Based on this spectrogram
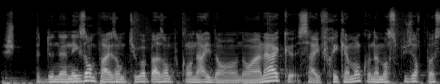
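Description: His pitch shows ordinary variation. The man speaks at a very fast pace. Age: 40s. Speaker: carp angler; podcast guest. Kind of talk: casual interview. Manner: halting, many fillers. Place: studio. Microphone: studio mic.

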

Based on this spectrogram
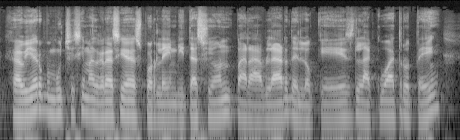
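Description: Man with a medium pitch, fairly even intonation, a very slow pace and hardly any pauses. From Mexico, Coahuila (La Laguna region); Coahuila, Mexico. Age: young. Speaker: government official and political commentator; political commentator. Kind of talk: political discussion panel. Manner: formal. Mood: earnest, measured. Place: studio. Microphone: studio mic.

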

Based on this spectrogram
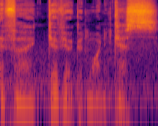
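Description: A soft-spoken whisper at a very slow pace, dry with no echo, over noticeable background noise. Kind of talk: intimate roleplay monologue. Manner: soft, intimate, teasing near-whisper.

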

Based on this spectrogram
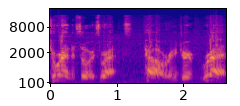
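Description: A put-on character voice with a fairly high pitch and energetic tone moves at a moderate pace over music in the background. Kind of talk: toy review commentary. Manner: bold, energetic announcing.

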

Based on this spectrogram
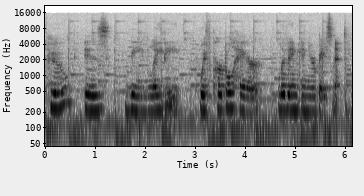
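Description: Clear music plays behind a woman who speaks at a very slow pace with long, frequent pauses. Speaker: guest friend. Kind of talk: casual game talk, asking questions. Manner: playful, slightly exasperated. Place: home room. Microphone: camera far.

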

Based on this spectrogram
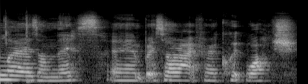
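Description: Audible room echo surrounds a woman speaking. She has a South Yorkshire accent and a moderate pace.

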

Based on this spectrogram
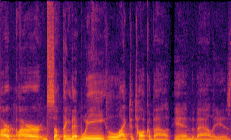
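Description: In a very clean recording with a silent background, a man speaks at a fairly slow pace with a slightly mellow tone and lively intonation.

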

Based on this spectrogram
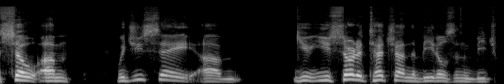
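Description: In a normal speaking voice, a man talks fairly slowly with lively intonation, the sound dry with no echo and the background quiet. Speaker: interviewer. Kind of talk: interview. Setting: live stream. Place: home room. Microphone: video call.

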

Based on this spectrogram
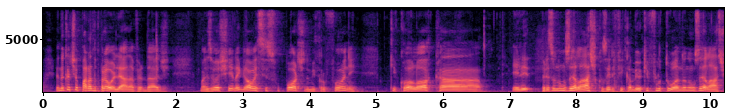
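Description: A man's speech moves at a fairly quick pace, showing ordinary pitch variation against a quiet background. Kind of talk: casual product review. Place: home room. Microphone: studio mic.

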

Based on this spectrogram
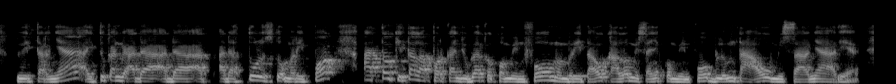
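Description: A man with a normal speaking voice talks fairly quickly, his pitch fairly high. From West Sumatra, Indonesia (Padang Pariaman); West Sumatra. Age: 50s. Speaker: digital business professional; webinar presenter. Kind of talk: webinar presentation. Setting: video call webinar, working from home. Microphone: video call.

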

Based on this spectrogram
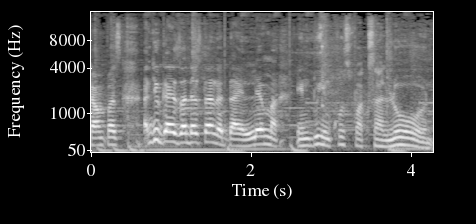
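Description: A man speaks at a fairly quick pace with faint music in the background. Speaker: motivational speaker. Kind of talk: motivational speech. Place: home room. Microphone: lapel.

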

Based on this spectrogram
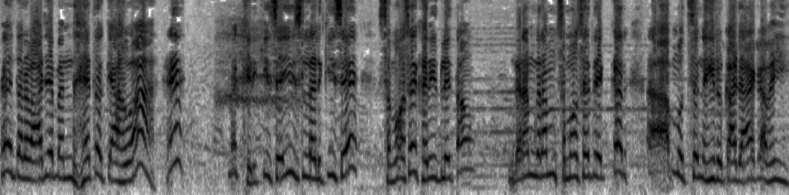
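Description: A cartoonish character voice at a fairly quick pace, with clear music in the background. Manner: casual, impatient.

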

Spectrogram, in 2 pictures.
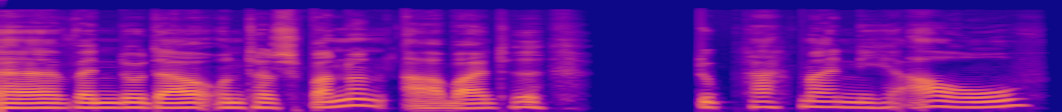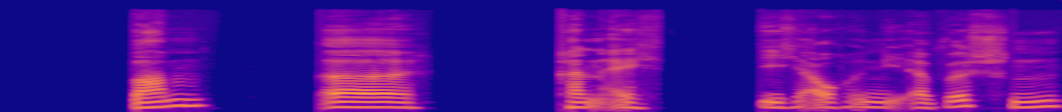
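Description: Very slow speech with fairly even intonation comes through a dry sound with no echo and a quiet background. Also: man. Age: 20s. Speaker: podcast co-host. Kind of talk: casual chat. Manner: halting. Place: open country. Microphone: phone near.

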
